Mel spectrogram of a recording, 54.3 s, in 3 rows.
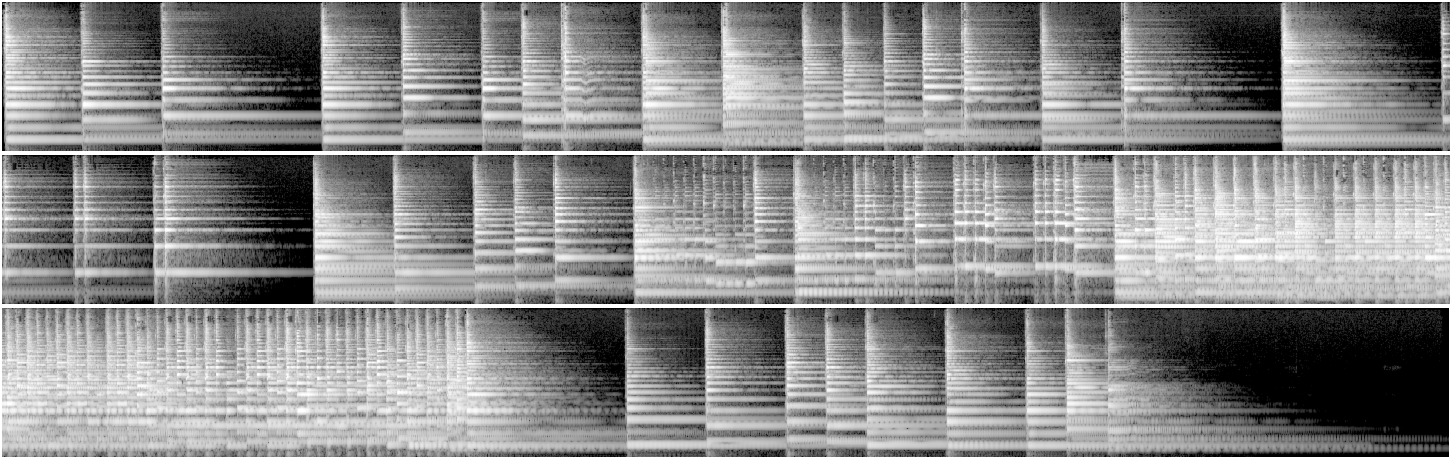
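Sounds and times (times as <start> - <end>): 
koto: 0.0 - 21.4, 22.0 - 53.2.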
